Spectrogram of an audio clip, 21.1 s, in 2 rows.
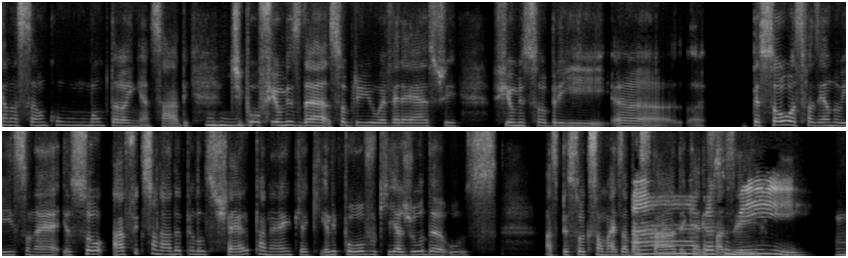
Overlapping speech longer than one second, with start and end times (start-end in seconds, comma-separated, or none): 18.4-20.1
